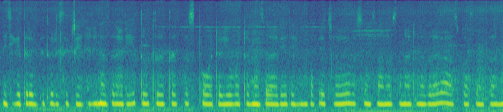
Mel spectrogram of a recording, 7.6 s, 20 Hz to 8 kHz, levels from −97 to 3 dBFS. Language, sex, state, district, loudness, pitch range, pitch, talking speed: Hindi, female, Maharashtra, Aurangabad, -14 LUFS, 240-250 Hz, 245 Hz, 270 wpm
